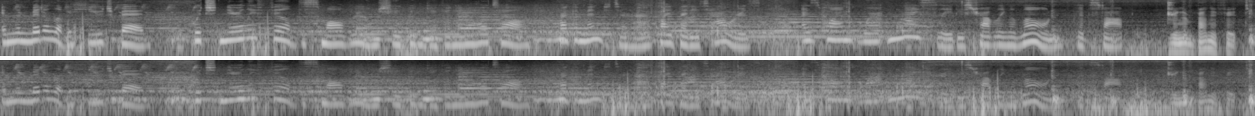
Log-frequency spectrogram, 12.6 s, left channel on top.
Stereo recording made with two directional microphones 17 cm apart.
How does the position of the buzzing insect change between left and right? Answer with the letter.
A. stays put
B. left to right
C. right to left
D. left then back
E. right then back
D.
